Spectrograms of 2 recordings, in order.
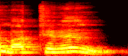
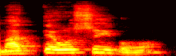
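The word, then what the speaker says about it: Ματθαῖος: 근데 마태는 엘라 성계는 마데오스이고 이브리어 이름으로는 마티아예요.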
